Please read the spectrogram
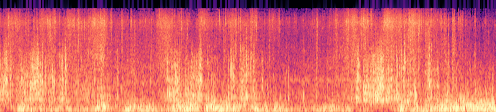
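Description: A net full of live whiteleg prawns being shaken out into a plastic crate: irregular rustling and pattering of the mesh and the flicking prawns, in surges about every two seconds, over a low rumble of wind on the microphone.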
